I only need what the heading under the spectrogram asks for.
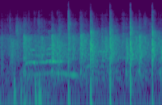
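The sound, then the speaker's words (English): A church audience at a Sunday afternoon sermon claps hands in a steady, quick rhythm, the sharp claps ringing out at an even pace over a murmur of voices and a faint sustained tone. “Somebody clap your hands and shout with a voice of triumph.”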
